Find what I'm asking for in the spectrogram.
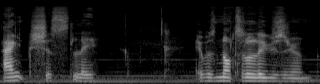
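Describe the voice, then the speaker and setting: A woman hosting a let's play, reading visual novel narration aloud in an expressive, theatrical way. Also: deep voice, measured pace, soft background music, poor audio. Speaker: host of a gaming let's play channel.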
